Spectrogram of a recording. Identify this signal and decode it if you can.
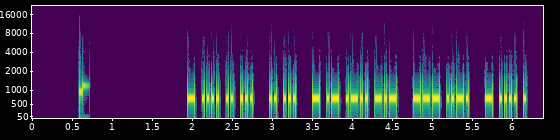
Morse code, heard as a keyed tone, about 37 wpm, 700 Hz. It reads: THIS IS TALK OF THE
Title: Sets of 5 Words 40wpm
